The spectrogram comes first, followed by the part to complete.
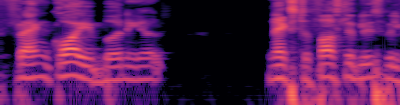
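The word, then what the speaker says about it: François: Francois, generally S is silent in France. People they speak like that. Francois Bernier.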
